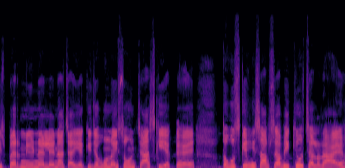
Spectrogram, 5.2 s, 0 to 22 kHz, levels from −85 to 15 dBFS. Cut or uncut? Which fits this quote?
uncut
